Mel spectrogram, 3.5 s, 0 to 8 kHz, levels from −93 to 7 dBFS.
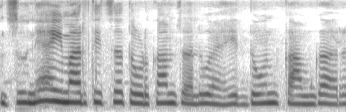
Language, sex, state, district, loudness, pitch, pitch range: Marathi, female, Maharashtra, Sindhudurg, -29 LUFS, 245 Hz, 235-265 Hz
